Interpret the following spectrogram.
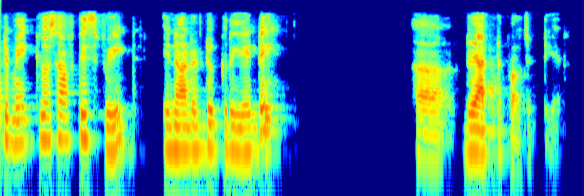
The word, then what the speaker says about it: Vite: So by using this Vite, we call it as Vite, the pronunciation.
